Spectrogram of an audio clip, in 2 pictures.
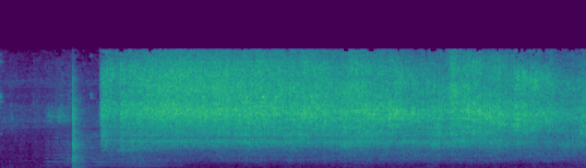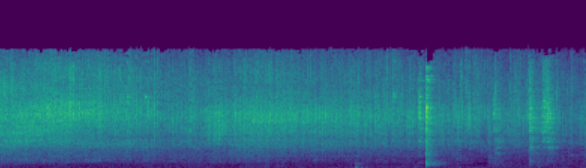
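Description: Millet dosa batter sizzling steadily as it is poured onto a hot dosa pan and spread in circles with a ladle. A metal clink with brief ringing about a second in as the sizzle begins, and a few sharp knocks near the end.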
